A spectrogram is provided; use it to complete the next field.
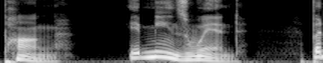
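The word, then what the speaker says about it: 풍: This character is fu, pronounced pong.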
